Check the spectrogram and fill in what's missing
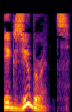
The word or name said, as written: exuberance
